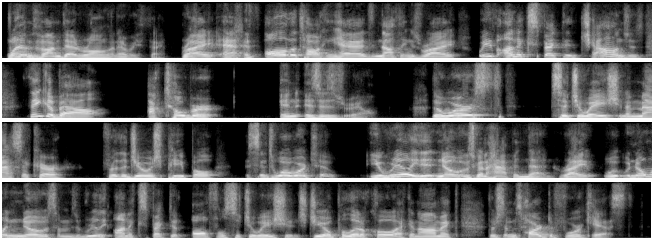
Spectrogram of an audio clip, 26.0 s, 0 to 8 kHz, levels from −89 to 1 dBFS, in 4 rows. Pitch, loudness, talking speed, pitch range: 170 Hz, -16 LUFS, 150 wpm, 155-195 Hz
